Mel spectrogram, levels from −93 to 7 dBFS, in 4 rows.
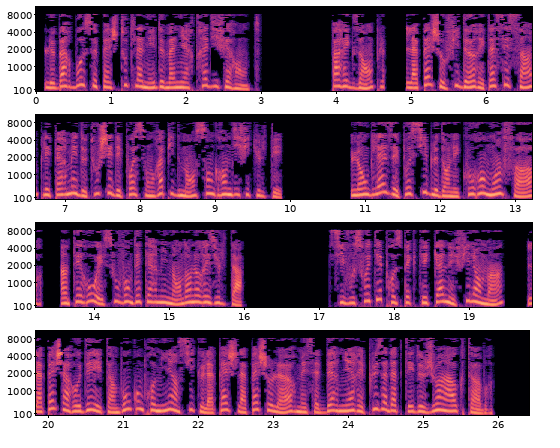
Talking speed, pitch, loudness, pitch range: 180 wpm, 215 Hz, -18 LUFS, 180-245 Hz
